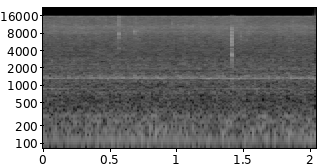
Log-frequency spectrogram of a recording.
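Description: Steady low mechanical hum, with a faint thin steady tone above it.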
